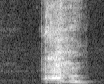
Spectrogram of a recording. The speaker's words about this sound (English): But hang on, excuse me, I gotta sneeze.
